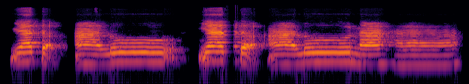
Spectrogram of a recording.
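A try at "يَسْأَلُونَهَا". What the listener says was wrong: Yas, bukan al, itu sad, as. Sad, as.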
